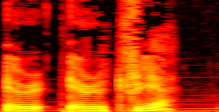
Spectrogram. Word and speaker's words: Eritrea: Eritrea? – Yes.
